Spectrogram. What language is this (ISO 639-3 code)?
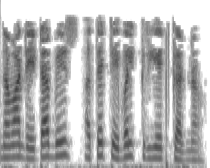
pan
